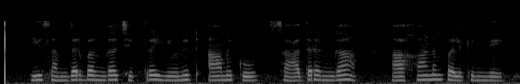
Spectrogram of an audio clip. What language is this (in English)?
Telugu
